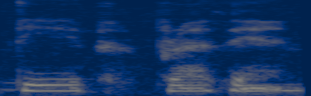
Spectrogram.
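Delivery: guided meditation. Acted.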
